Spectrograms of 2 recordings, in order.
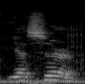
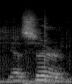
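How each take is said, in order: The two takes are said the same way.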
